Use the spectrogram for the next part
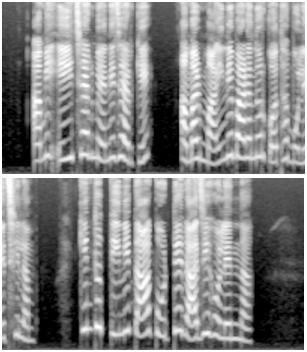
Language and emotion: Bengali, sad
